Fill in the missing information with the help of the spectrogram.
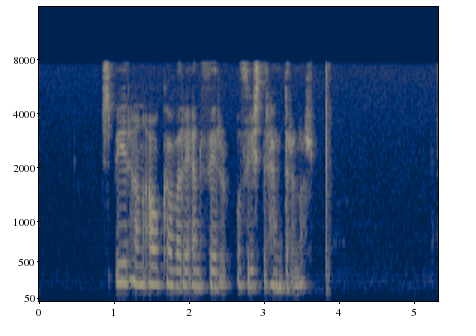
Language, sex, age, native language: Icelandic, female, 13, Icelandic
